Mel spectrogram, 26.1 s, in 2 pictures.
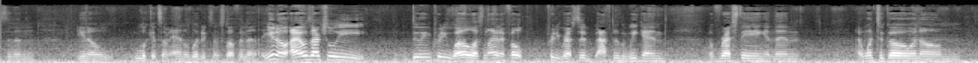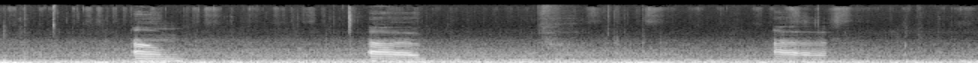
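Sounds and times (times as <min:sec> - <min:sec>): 
road rumble inside a car while driving: 0:00.0 - 0:26.0
speech: 0:00.1 - 0:10.8, 0:11.4 - 0:12.9, 0:14.8 - 0:15.4, 0:18.0 - 0:18.8, 0:23.4 - 0:24.3.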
